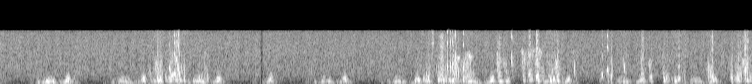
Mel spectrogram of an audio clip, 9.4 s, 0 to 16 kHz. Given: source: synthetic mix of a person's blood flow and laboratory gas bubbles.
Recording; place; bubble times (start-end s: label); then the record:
Doppler ultrasound of blood flow; precordium
1.84-2.35 s: bubbles
2.39-2.63 s: bubbles
5.25-5.96 s: bubbles
6.19-6.44 s: bubbles
6.50-7.07 s: bubbles
7.16-7.23 s: bubbles
7.50-7.68 s: bubbles
7.76-7.84 s: bubbles
8.00-8.19 s: bubbles
8.28-8.59 s: bubbles
8.83-8.98 s: bubbles
9.12-9.42 s: bubbles
From the record:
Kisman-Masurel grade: 333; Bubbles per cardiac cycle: rolling drumbeat, 9 or more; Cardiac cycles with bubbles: 50 to 99%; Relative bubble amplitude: loud (0.450 to 0.775); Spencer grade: 3 (all of the cardiac periods contain showers or single bubble signals, but not dominating or overriding the cardiac motion signals); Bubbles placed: only in the low amplitude regions of the cardiac cycle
